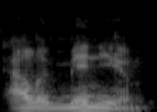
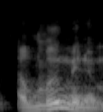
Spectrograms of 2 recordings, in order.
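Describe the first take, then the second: First: The word is said with five syllables. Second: The word is said with four syllables.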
